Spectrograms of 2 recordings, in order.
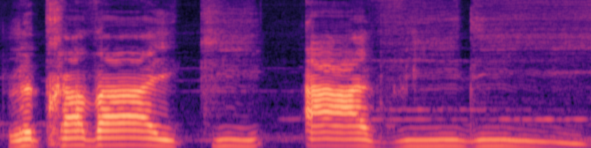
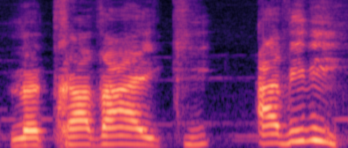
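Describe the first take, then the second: First: Drawn-out poetic refrain; declaimed with long held vowels; measured refrain. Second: Higher, brisker declamation; urgent poetic proclamation; insistent refrain. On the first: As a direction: recite it slowly, pausing inside the phrase. Poem refrain, first measured take. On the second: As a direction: drive the refrain upward with force. Poem refrain repeated more intensely. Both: Acted.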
